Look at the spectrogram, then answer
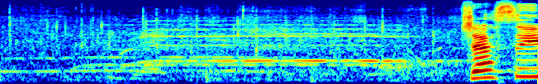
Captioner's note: audience cheers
